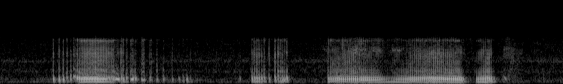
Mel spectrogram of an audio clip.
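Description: Rattling, fluttering breaths come in bursts, some long and some short and choppy; a dog snoring.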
